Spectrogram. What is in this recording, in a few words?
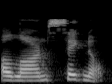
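"Alarm signal", English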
